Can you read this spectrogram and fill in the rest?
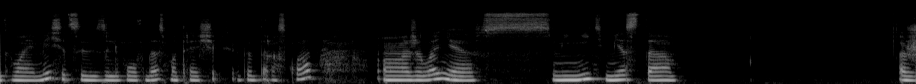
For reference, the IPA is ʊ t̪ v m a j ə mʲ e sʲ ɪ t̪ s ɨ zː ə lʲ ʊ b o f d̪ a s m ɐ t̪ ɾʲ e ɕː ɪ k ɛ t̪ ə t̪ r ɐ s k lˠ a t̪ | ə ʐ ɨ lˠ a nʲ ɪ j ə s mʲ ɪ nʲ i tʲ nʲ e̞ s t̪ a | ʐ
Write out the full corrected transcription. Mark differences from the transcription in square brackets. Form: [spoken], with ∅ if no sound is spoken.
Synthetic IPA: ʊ t̪ v m a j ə mʲ e sʲ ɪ t̪ s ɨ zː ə lʲ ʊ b o f d̪ a s m ɐ t̪ ɾʲ [æ] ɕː ɪ [x] ɛ t̪ ə t̪ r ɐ s k lˠ a t̪ | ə ʐ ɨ lˠ a nʲ ɪ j ə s mʲ ɪ nʲ i tʲ [mʲ] e̞ s t̪ [ə] | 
